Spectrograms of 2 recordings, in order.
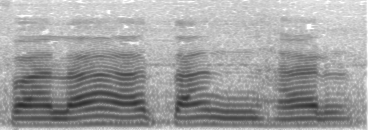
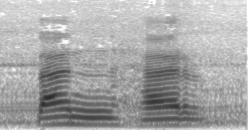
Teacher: Tanhar, walaupun pendek tetapi tetap ada dengungnya.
